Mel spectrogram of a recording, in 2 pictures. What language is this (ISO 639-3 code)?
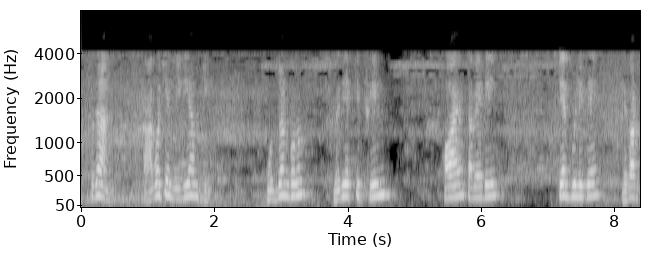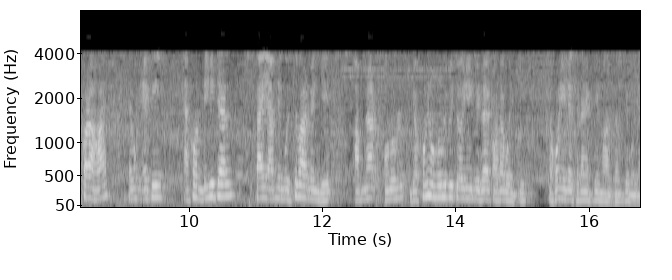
ben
